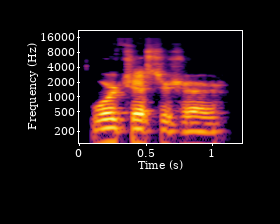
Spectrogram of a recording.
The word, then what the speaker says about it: Worcestershire: to the Merriam-Webster Dictionary skip pronouncing the r altogether and the CE while you're at it and barely say the second or start the word off saying Wooster and then finish off the British Shire Worcestershire hmm all right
